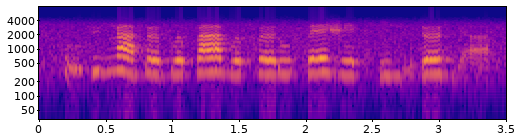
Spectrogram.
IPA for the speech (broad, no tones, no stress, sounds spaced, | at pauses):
ṵ ʔ y ŋ a ɠ œ b ə p a b ə f œ ɾ u f ɛ ʒ e t͡sʼ i mʲ ṵ ɗ œ bʲ a̰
